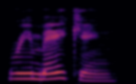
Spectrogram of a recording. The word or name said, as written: remaking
